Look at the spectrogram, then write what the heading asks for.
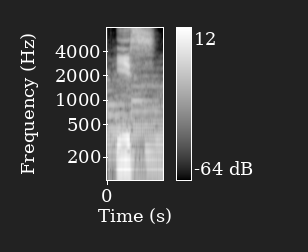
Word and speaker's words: Ys: Japan not dae-su likewise East is the correct pronunciation of the word but what about the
